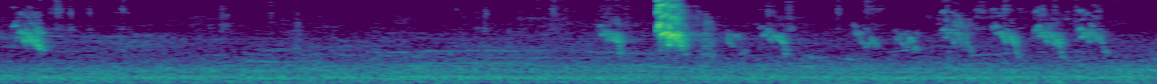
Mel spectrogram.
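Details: Pet budgerigars in a colony chirping: scattered brief high chirps, one louder sharp note near the middle, then a run of quick short tweets over a low steady background hum.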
